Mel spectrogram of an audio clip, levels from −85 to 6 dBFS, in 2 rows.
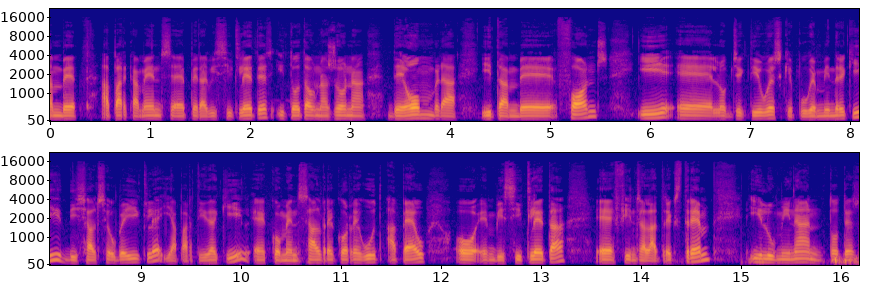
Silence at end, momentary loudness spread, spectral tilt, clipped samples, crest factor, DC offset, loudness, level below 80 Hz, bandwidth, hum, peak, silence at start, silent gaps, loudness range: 0 s; 8 LU; -5.5 dB/octave; under 0.1%; 20 dB; under 0.1%; -23 LUFS; -68 dBFS; 16 kHz; none; -2 dBFS; 0 s; none; 3 LU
